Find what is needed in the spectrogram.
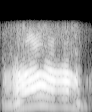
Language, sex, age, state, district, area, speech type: Odia, male, 60+, Odisha, Gajapati, rural, conversation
